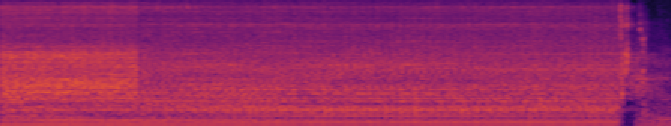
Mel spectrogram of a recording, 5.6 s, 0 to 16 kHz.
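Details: 2016 Ford Mondeo 2.0 TDCi common-rail diesel after replacing a clogged fuel filter that had caused rough idle and fuel pressure drops: steady, even idle with no misfire or knock, then a clean shutdown. Fuel pressure now correct.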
